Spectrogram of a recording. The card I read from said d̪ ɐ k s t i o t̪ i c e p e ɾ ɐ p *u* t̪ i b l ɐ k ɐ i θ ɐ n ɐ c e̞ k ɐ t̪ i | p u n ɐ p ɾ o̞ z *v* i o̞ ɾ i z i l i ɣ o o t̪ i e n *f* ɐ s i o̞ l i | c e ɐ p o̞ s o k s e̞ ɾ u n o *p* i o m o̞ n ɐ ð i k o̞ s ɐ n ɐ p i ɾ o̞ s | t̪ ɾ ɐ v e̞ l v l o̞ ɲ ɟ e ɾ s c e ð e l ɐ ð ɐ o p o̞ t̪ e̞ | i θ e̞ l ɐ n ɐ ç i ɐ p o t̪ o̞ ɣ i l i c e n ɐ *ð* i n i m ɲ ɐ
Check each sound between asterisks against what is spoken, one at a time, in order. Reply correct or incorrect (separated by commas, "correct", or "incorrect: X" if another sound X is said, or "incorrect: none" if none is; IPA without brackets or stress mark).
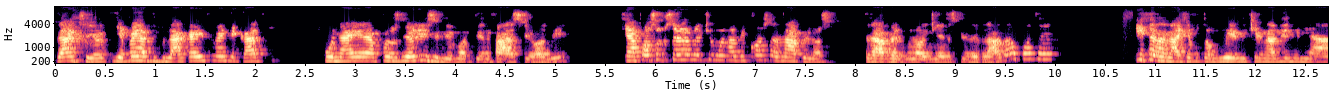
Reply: incorrect: o, incorrect: ð, correct, incorrect: c, correct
